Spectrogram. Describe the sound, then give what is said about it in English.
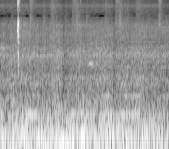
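Steady low engine rumble and road noise from a bus driving through the streets on the way to Sayulita, a continuous dense drone of even loudness without any voices. “we decided to take the bus to Sayulita, which basically costs like a nickel”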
